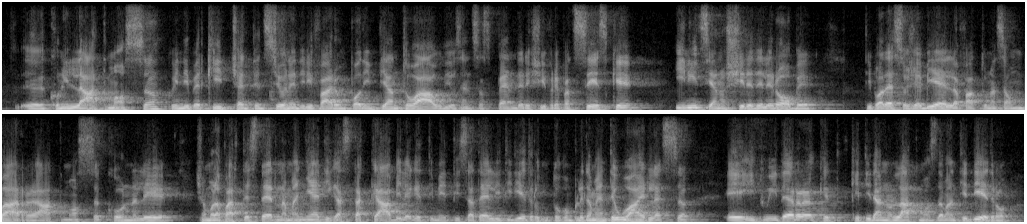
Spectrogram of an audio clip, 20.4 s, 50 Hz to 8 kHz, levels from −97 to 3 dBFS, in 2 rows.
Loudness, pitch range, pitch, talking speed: -24 LUFS, 100-115 Hz, 105 Hz, 175 wpm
